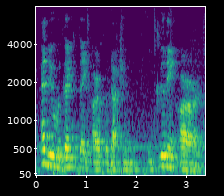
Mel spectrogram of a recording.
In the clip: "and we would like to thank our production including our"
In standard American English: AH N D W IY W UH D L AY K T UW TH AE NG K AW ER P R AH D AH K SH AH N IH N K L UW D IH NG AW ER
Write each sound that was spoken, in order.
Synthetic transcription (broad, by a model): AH N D W IY W UH D L AY K T UW T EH K AW ER P R AH D AH K SH AH N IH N K L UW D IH NG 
